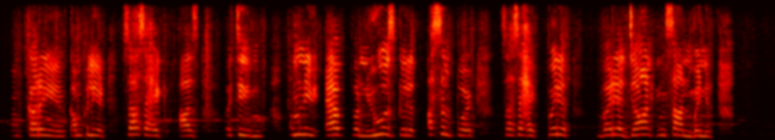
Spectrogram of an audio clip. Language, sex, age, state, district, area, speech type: Kashmiri, female, 18-30, Jammu and Kashmir, Baramulla, urban, spontaneous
